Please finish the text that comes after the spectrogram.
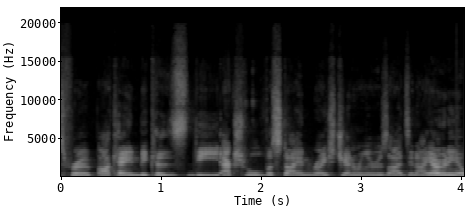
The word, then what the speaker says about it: Vastaya: Vastaya.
